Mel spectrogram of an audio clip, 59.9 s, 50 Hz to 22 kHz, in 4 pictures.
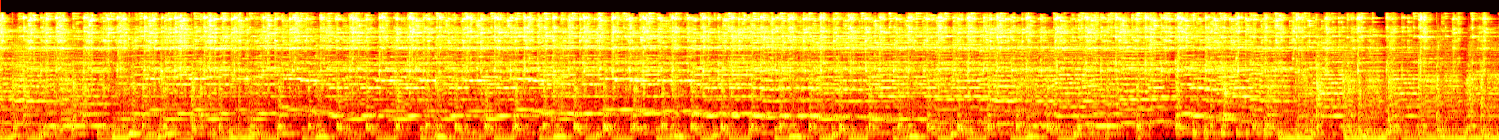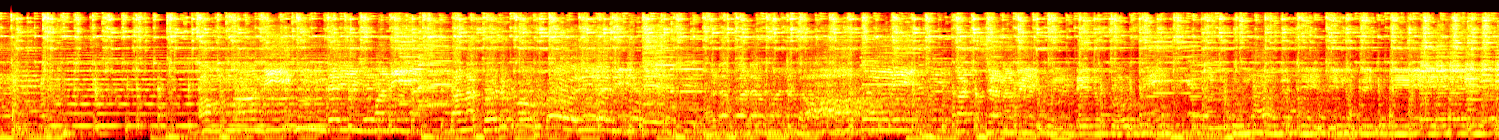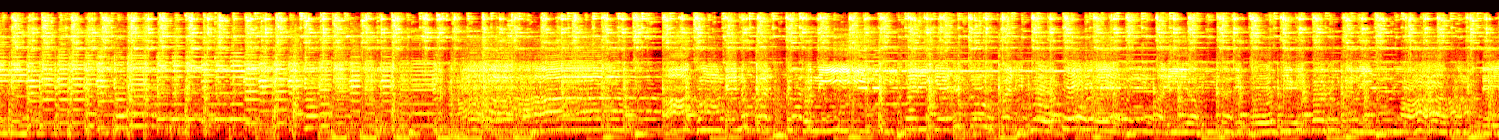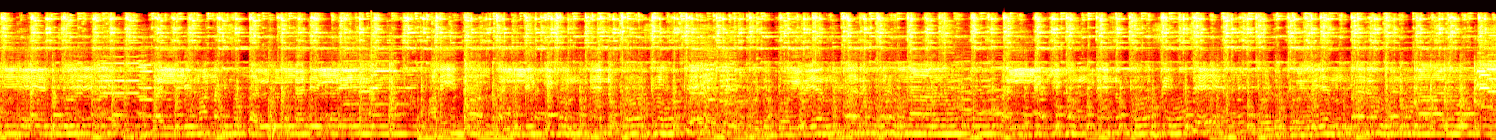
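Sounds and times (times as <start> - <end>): electronic keyboard melody: 0.0 - 44.0
jingling hand percussion: 0.0 - 59.9.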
